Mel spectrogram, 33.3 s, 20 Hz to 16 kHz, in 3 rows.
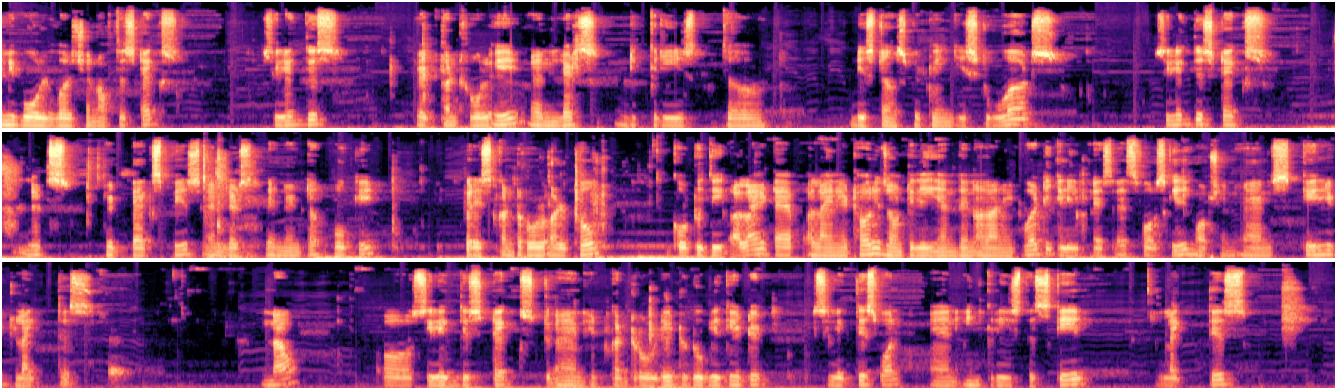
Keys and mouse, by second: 3.5 ctrl+a, 4.7-9.0 drag, 14.6 click, 15.9 ctrl+alt+Home, 17.3 click, 19.9 s, 20.7-25.0 drag, 27.4 ctrl+d, 28.7-32.3 drag.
